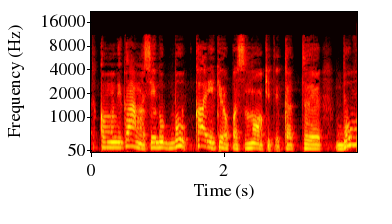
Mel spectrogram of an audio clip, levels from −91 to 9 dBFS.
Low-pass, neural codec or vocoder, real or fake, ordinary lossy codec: 14.4 kHz; codec, 44.1 kHz, 2.6 kbps, SNAC; fake; MP3, 48 kbps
